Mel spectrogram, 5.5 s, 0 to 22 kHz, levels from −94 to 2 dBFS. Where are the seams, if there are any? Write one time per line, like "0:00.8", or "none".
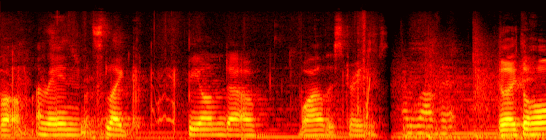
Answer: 0:04.0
